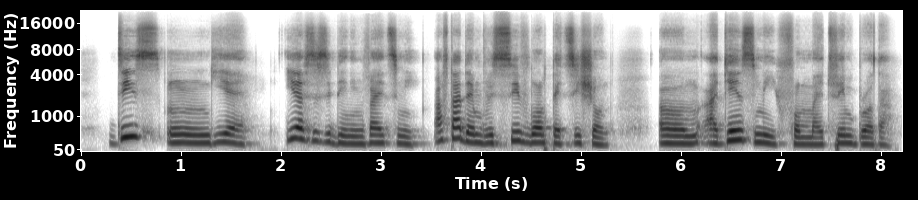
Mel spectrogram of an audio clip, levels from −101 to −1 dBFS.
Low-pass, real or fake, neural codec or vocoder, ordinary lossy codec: none; fake; autoencoder, 48 kHz, 32 numbers a frame, DAC-VAE, trained on Japanese speech; none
